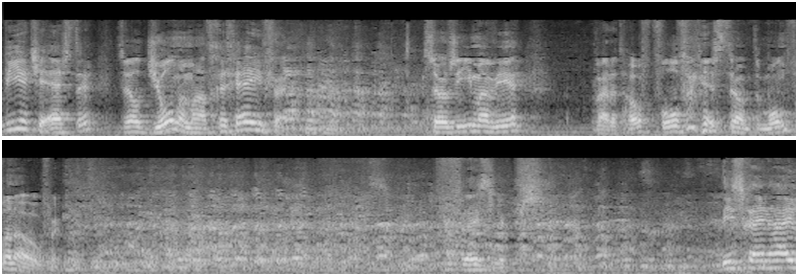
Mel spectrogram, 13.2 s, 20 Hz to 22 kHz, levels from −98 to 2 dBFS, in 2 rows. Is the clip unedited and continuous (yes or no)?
yes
